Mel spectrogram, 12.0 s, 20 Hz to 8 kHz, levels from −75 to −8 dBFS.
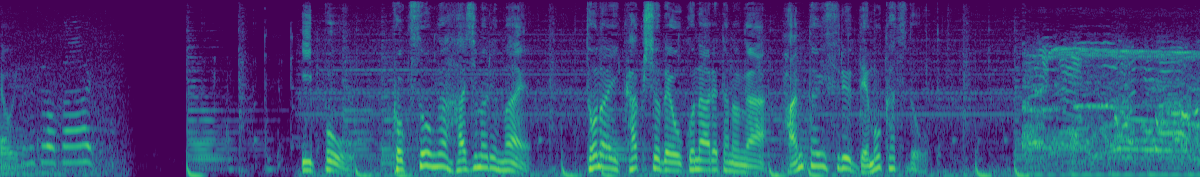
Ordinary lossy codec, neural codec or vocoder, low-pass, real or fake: none; none; none; real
